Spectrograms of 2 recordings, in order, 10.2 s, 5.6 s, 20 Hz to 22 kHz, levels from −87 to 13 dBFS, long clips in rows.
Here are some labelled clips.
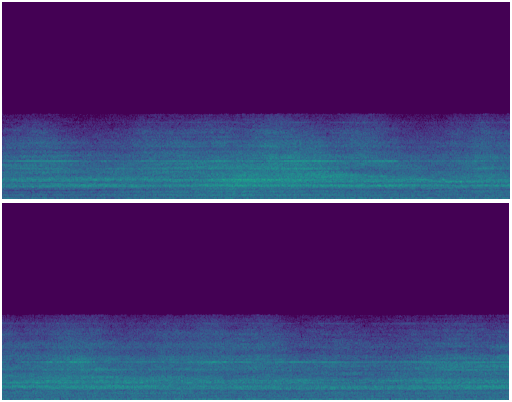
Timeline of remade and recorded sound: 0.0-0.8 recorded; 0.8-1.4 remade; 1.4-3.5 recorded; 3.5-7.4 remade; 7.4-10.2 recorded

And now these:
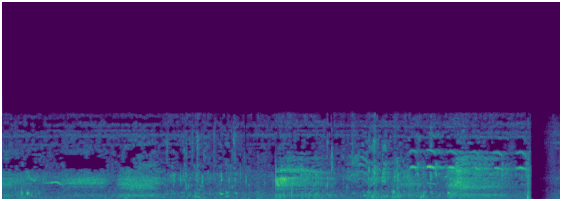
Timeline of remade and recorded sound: 0.0-5.6 remade

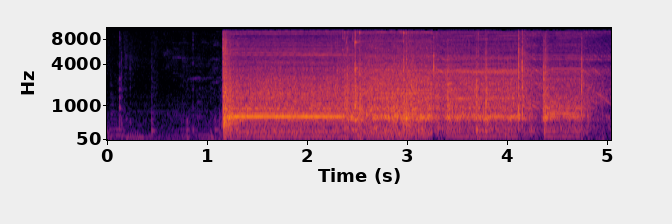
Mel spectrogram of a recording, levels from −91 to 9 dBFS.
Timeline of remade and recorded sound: 0.0-5.0 recorded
